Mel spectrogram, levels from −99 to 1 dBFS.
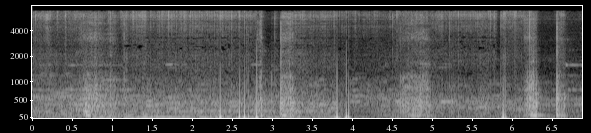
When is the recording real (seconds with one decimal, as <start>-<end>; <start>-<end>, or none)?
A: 0.7-4.4; 5.1-5.9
